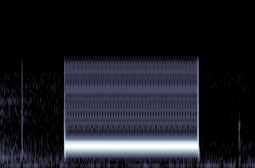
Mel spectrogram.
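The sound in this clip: A telephone ringing tone heard while placing a call: one steady, pure mid-pitched tone lasting about a second, loud and alone, with near silence before and after.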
